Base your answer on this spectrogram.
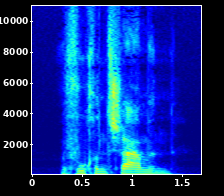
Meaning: inflection of samenvoegen: 1. plural present indicative 2. plural present subjunctive
- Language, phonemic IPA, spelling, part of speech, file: Dutch, /ˈvuɣə(n) ˈsamə(n)/, voegen samen, verb, Nl-voegen samen.ogg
